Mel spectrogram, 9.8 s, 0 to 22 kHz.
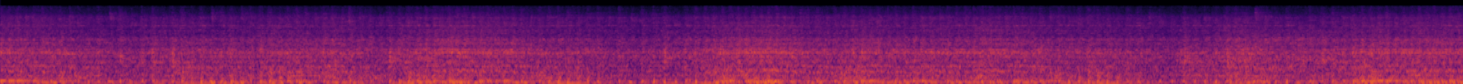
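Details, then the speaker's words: Honda Vario 110 (KVB) carbureted scooter after carburetor refit and left air screw adjustment: steady low idle without surging; previously idle hunted up and down. Choke also faulty. Normal idle. "tuh ya perhatikan dia langsamnya lebih stabil kan ya langsamnya lebih stabil karena dari setelan yang di sini itu belum gak pas"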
